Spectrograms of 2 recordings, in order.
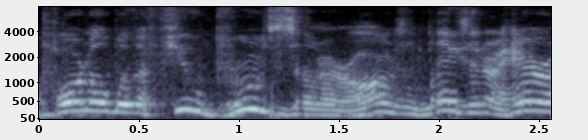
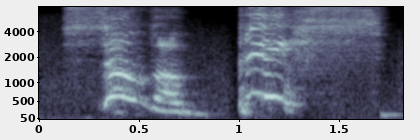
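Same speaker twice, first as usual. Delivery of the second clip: angry outburst; 6 dB louder, slower than usual. A narrator's reading. Toddler's outburst at father.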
